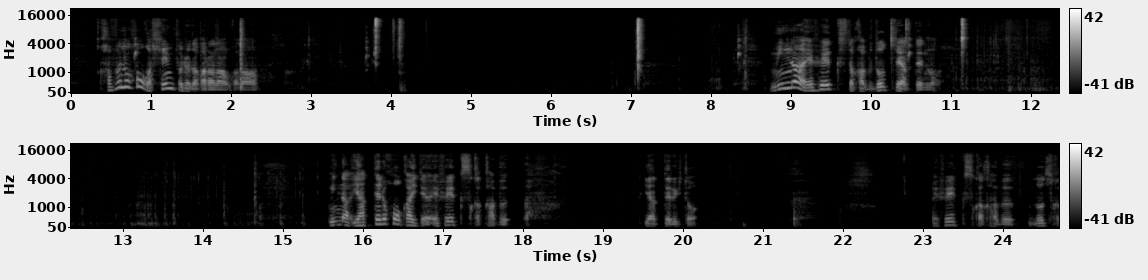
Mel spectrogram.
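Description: A man talks casually in short bursts, close by.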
